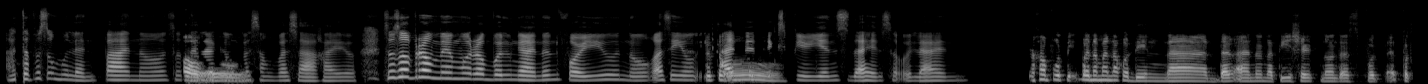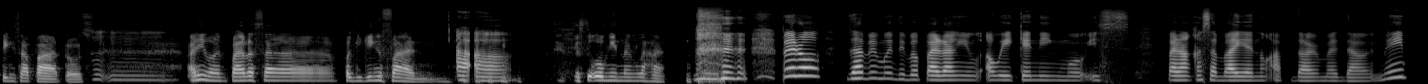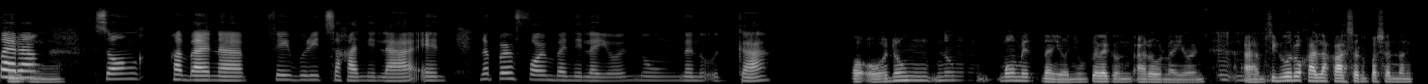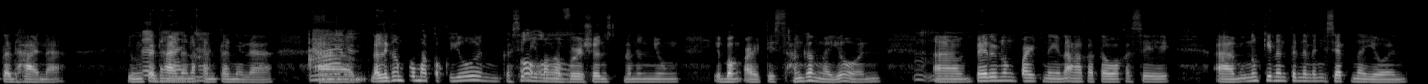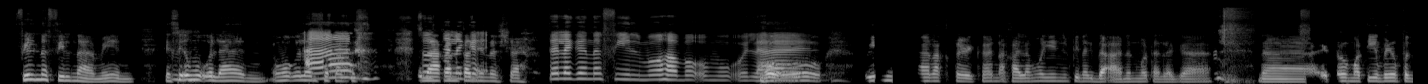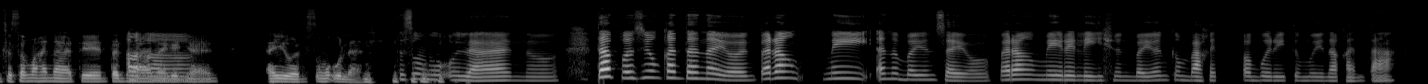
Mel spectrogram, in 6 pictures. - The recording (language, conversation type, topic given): Filipino, podcast, Ano ang pinakatumatak mong karanasan sa konsiyerto o tugtugan?
- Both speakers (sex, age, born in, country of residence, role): female, 25-29, Philippines, Philippines, host; male, 30-34, Philippines, Philippines, guest
- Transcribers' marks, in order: other background noise; tapping; laugh; chuckle; chuckle; other noise; snort; laugh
